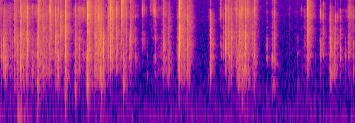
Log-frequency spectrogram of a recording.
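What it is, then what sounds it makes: Crinkling foil-lined plastic biscuit packet. A large, full, sealed multipack of coconut sable biscuits in a glossy foil-lined plastic wrapper is held in both hands and handled, then a fingertip points to and rubs its surface. The wrapper gives bright, dense crinkling in rapid bursts, with brief quiet gaps, short sharp crackles and no low-end weight.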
